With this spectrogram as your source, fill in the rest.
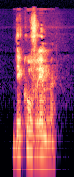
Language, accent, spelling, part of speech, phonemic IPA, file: French, Canada, découvrîmes, verb, /de.ku.vʁim/, LL-Q150 (fra)-découvrîmes.wav
- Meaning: first-person plural past historic of découvrir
